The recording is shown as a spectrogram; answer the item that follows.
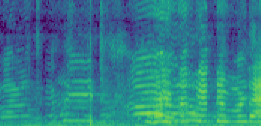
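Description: Children's voices, shouting and calling out as they play, growing louder about a second in.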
